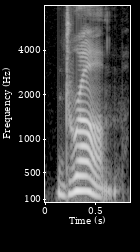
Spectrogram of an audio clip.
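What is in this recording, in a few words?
"drum", English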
